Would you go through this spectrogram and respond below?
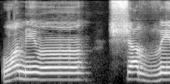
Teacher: تو دیکھیے یہاں پر نون ساکن کے بعد شین آ گیا، تو اس میں بھی اخفا کا قاعدہ ہو رہا ہے، نون کی آواز کو ناک میں چھپا کر پڑھیں گے، اخفا کریں گے۔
